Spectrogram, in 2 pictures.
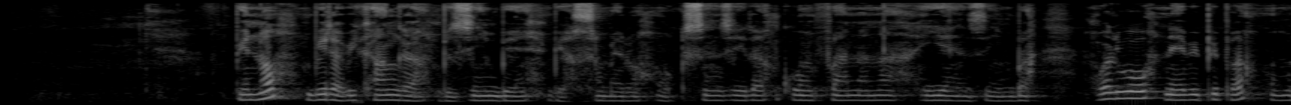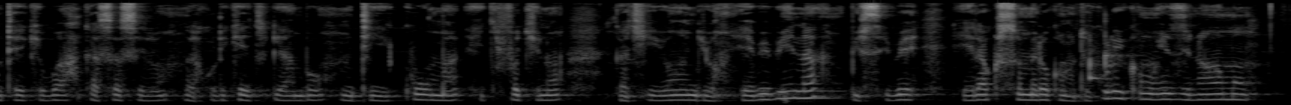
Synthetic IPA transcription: βino̞βiɾaβikʰaŋɡaβiziːmbe̞βjaso̞me̞ɾo̞oku̥siːnziːɾakʰuːɱfananaje̞ːnziːmba | waliwo̞ne̞ːβipipaomutʰe̞ːkʰe̞βwakasasiɾo̞ŋɡakulike̞ːciɡaːmbo̞ntikuːmae̞ci̥fo̞cino̞ | ŋɡacijoːɲɟo̞e̞βiβiːnaβisiβe̞ː | ɾaku̥so̞me̞ɾo̞kunotekulikʰo̞mujizinoːmu

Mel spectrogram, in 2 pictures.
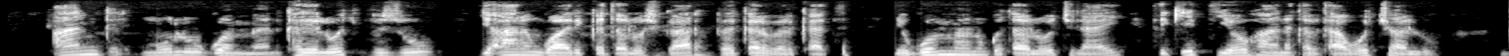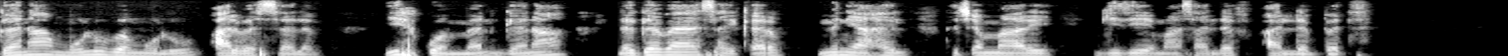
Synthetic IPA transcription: ʔand̪muluɡo̞mːənkʰəle̞lo̞t͡ʃːbɨzu | jɛʔaɾəŋɡʷaɾikʼɨt̪ʼəlo̞t͡ʃːɡaɾbəkʼɨɾβɨɾkʼət̪ | jɛɡo̞mːənukʼɨt̪ʼəlo̞t͡ʃːlajt̪ʼɨkʼit̪jɛwɦanət̪ʼəβt̪ʼawo̞t͡ʃːalːu | ɡənamulubəmuluʔalβəsːələm | jɪhɡo̞mːənɡəna | ləɡəβajasajkʼəɾb | mɨnjaɦɨl | t̪ʰət͡ʃʼɛmːaɾi | ɡize̞masalːəfalːəbːət̪

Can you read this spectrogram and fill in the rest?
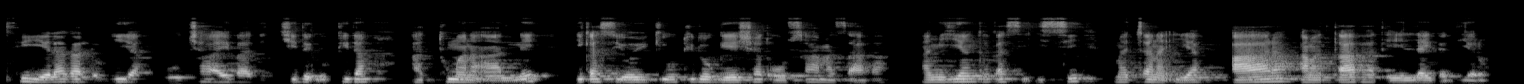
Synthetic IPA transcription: ɪsːɪjɛlɐɡɐlːɔʔɪjɐboːt͡ʃːaːjbaːd̪ɪt͡ʃːɪd̪ɛʔʊt̪ːɪd̪ɐ | ʔɐt̪ʰːʊmɐnɐ̰ʔaːnːɛ | ɪkʼɐsːɪɔjkʼːɪʊt̪ːɪd̪ɔɡe̞ːʃːɐt̪ʼo̞ːsːaːmɐt͡sʼːa̰ːfaː | hɐmɪjːɐŋkɐkʼɐsːɪ̰ɪsːɪ | mɐt͡ʃʼːɐnɐ̰ʔɪjɐaːɾɐmɐt̪ʼːaːfaːt̪ʼe̞ːlːɐjd̪ɐd̪ɪjɐɾɔ

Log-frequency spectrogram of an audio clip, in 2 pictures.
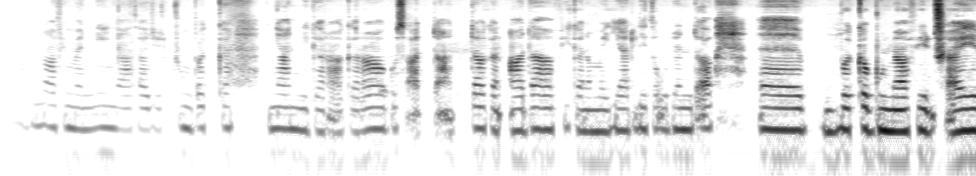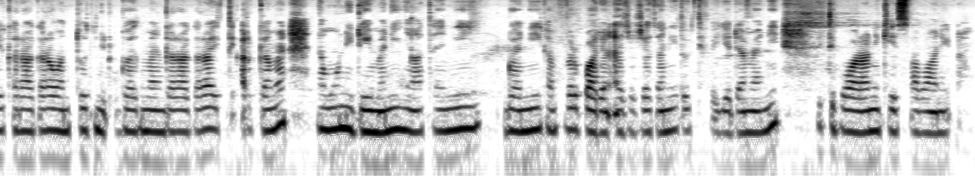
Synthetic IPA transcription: nɐbʊnːaːfɪmɐnːeːɲaːt̪aːd͡ʒɛt͡ʃːuːnbɐkːɐɲaːnːɪɡɐɾa̰ːɡɐɾaːɡɔsɐ̰ɐ̰d̪ːa̰ɐ̰d̪̥ːaːkɐnaːd̪aːfɪkɐnɐmɐjːaːlːeːt̪ɐʔuːd̪ɐnd̪ɐ̰ʔɐ | bɐkːɐbʊnːaːfɪʃa̰ːʔeːɡ̥ɐɾaːɡɐɾaːwɐnt̪o̞ːt̪nɪᶑʊɡɐmɐnɡɐɾaːɡɐɾaːɪt̪ːɪʔɐɾɡɐmɐnːɐmo̞ːnːɪd̪e̞ːmɐniːɲaːt̪ɐniːᶑʊɡɐniːkɐnbɐɾbaːd̪ɐnɐd͡ʒɐd͡ʒɐt̪ɐniːt̪ɔɪt̪ːɪ̥fɐjːɐd̪ɐmɐniːɪt̪ːɪbɐwaːɾaːniːke̞ːsːaːbaːniːᶑɐ̥

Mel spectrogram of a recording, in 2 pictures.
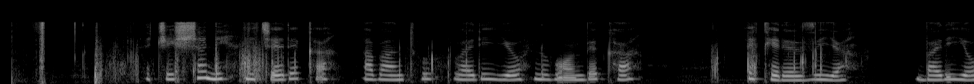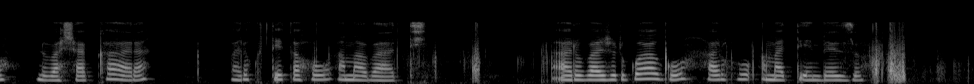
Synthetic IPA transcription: eciːʃaninice̞ːɾe̞kʰaː | βaːntʰuβaɾijo̞niβo̞̰ːmbe̞kʰa | ekʰe̞ɾe̞zija | βaɾijo̞ | niβaʃakʰaɾa | βaɾiku̥te̞ːkaho̞amaβaːtʰi̥ | a̰hɾuβaʒuɾɡwaːɡo̞haɾiho̞amate̞ːmbe̞zo̞

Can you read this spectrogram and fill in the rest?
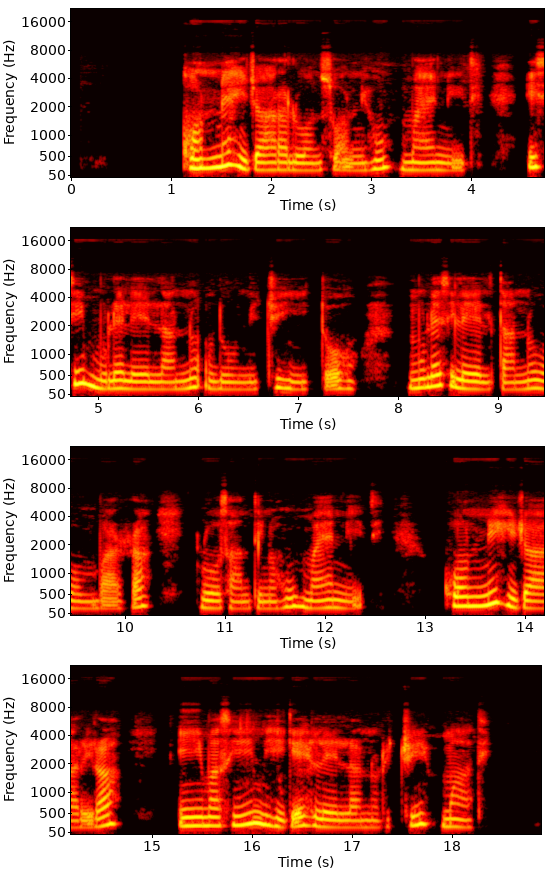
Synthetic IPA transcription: kʰɔnːɛɦɪd͡ʒaːɾɐlo̞ːnsɔ̰ːnːɪɦʊmɐjɛnːḭːt̪ɪ̥ | ʔɪsɪmʊlɛle̞ːlːɐnːɔʔʊd̪uːnːɪt͡ʃːɪhiːt̪ːo̰ːɦɔ | mʊlɛsɪle̞ːlt̪ɐnːɔwɔmbɐ̰rːɐ | lo̞ːsɐnt̪ɪnɔɦʊmɐjɛnːḭːt̪ɪ̥ | kʰɔnːɪɦɪd͡ʒaːɾɪɾɐ | iːmɐsiːnːɪɦɪɡɛle̞ːlːɐnːɔɾɪt͡ʃːɪmaːt̪ɪ̥

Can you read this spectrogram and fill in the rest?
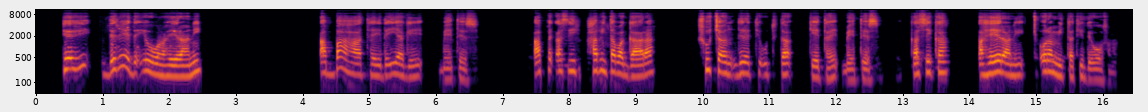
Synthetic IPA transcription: heːhɪ | d̪ɛɾejd̪ɛʔɪjonɐɦe̞ːɾaːnɪ | ʔɐbːaːɦaːt̪ʰːɐjd̪ɛʔɪjaːɡe̞ː | be̞ːt̪ːe̞ːs | ʔɐpːɛkʼɐsːɪhɐbɪnt̪ːɐbɐɡːaːɾɐ | ʃʊt͡ʃːɐnd̪ɪɾɛt̪ːɪʊt̪ːɪ̥d̪ɐ | ke̞ːt̪ːɐjbe̞ːt̪ːe̞ːs | kʼɐsːɪkːɐ | ʔɐɦe̞ːɾant͡ʃʼɔɾɐmɪt̪ːɐt̪ɪd̪ɛʔo̞ːsɔnɐ

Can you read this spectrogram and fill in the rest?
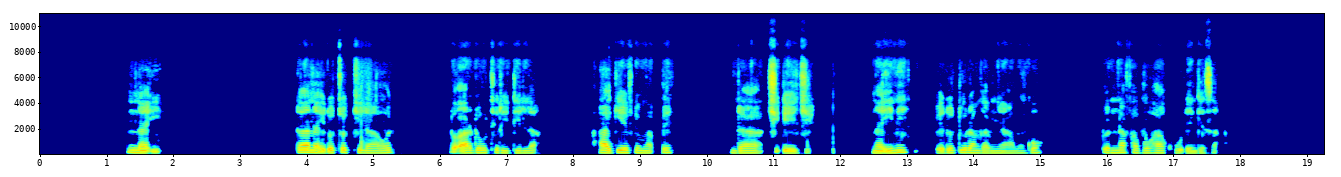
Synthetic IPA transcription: naʔi | d̥anaʔḭɗɔtokʰːilaːwal | ɗɔ̰ʔa̰ɾdɔwutʰiɾidilːa | haɡeːfɛmaɓːɛ | ndat͡ʃiʔeːd͡ʒi | naʔini | ɓɛ̰ɗodːuɾaŋɡamɲaːmuɡɔ | ɗɔnːafabɔɦakʰuːɗɛ̰ŋɡɛsa

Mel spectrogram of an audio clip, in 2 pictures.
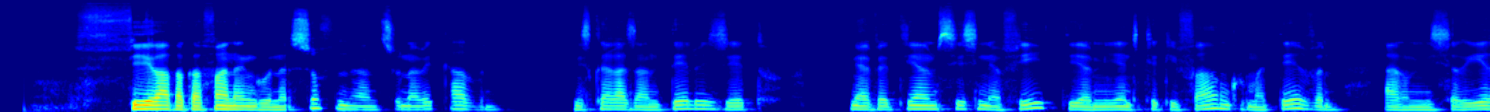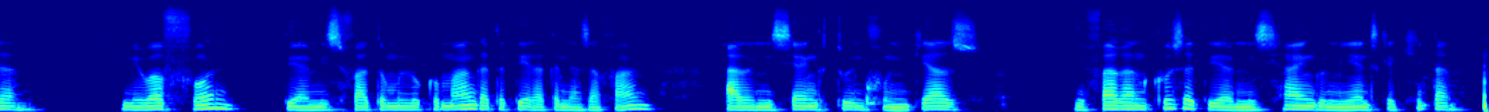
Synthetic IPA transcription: fiɾavakəfanaiŋɡunəsufinːmit͡sunəwekavinə̥ | misi̥kaɾazanit̪eluizet̪u̥ | miavat̪iamisisiniavid̪̥iəmieɳɖ͡ʐikʲakivaŋɡumat̪evanə | aɾimisiriɾani̥ | niwavivoni | d̪̥iəmisi̥v̥at̪umilukumaŋɡat̪at̪eɾakəniazavanə | aɾimisiajŋɡut̪univ̥unikʲazu̥ | nifaɾanikʰusəd̪iəmisi̥hajŋɡumieɳɖ͡ʐikʲakʰit̪anə̥

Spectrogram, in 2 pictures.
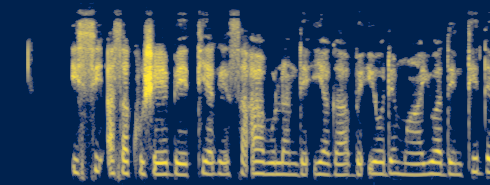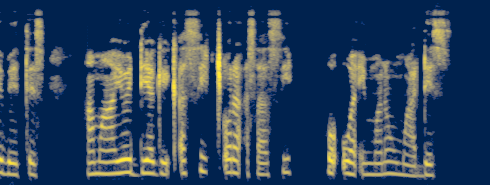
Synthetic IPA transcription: ʔɪsːɪʔɐsɐkʰʊʃe̞ːbe̞ːt̪ːɪjaɡe̞ːsɐʔaːbɔlːɐnd̪ɛʔɪjaɡaːbɛʔɪjo̞ːd̪ɛmaːjʊwaːd̪ɛnt̪ːiːd̪ːɛbe̞ːt̪ːe̞ːs | hɐmaːjɔjd̪ɪjaɡe̞ːkʼɐsːɪt͡ʃʼɔɾɐʔɐsaːsːɪ | hɔʔʊwaːʔɪmːɐnɐwmaːd̪ːe̞ːs

